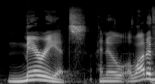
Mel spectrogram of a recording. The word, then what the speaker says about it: Marriott: like it or not, it is Marriott like Chariot. Marriott technically has six membership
